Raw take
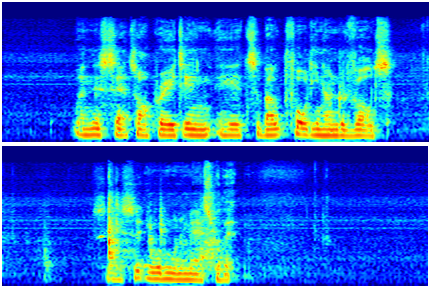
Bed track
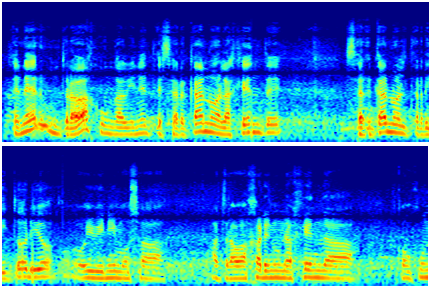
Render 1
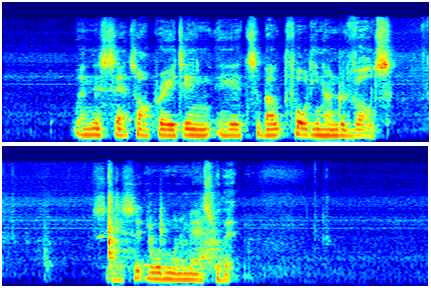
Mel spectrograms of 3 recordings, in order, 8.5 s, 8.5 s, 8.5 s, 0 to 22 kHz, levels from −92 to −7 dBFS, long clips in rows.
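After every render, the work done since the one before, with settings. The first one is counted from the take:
0:03.50–0:05.36: spectral tilt +2 dB per octave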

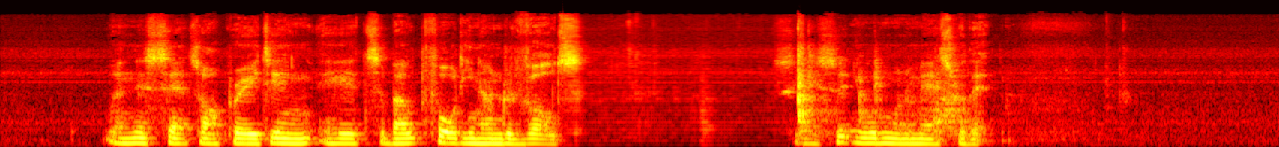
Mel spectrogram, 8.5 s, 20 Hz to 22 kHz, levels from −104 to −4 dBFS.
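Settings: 0:03.75–0:05.26: phases set to zero 101 Hz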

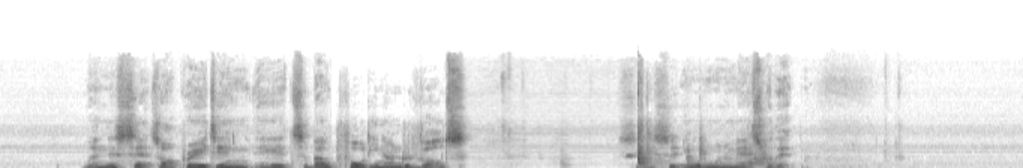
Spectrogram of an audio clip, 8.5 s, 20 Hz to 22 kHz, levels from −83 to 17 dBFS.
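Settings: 0:02.76–0:03.71: high-frequency loss of the air 89 metres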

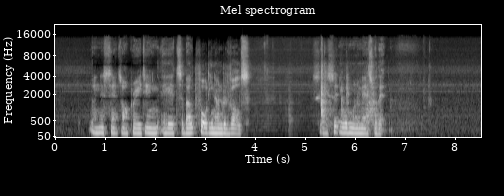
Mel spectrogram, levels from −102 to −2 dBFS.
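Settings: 0:00.76–0:02.05: phaser with its sweep stopped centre 1,700 Hz, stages 6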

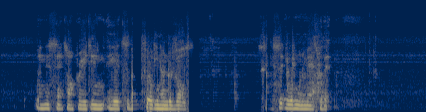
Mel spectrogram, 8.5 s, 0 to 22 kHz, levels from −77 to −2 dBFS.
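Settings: gate with flip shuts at −9 dBFS, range −28 dB
slew-rate limiting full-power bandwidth 38 Hz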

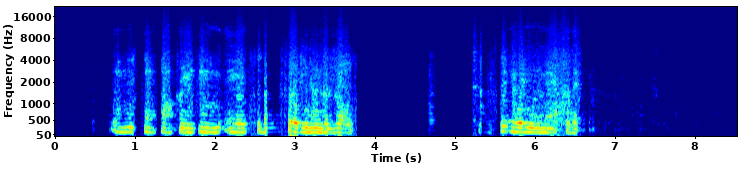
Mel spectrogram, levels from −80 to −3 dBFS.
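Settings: gap after every zero crossing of 0.19 ms
string-ensemble chorus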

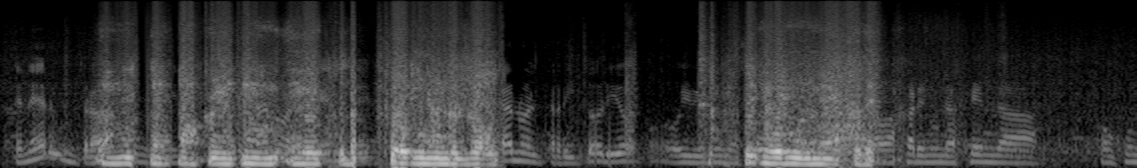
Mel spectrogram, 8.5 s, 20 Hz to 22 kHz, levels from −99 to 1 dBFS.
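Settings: mix in bed track −25.5 dB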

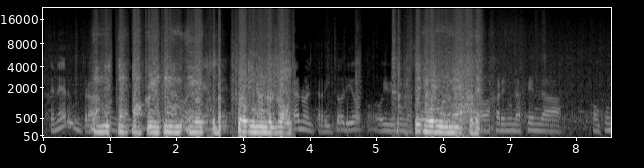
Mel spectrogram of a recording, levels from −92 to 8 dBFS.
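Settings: level +11 dB

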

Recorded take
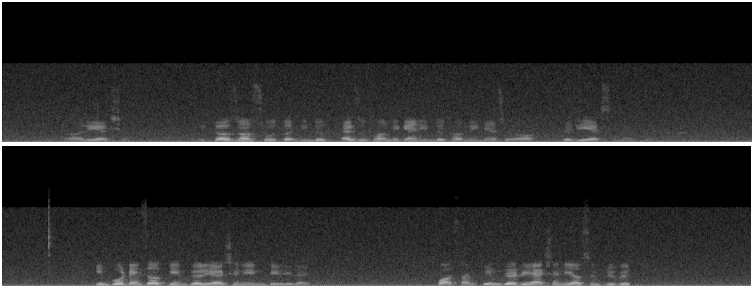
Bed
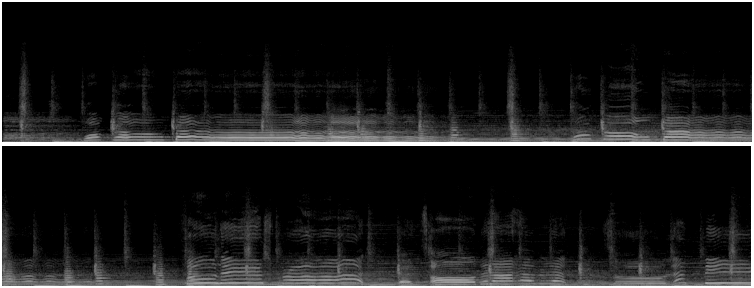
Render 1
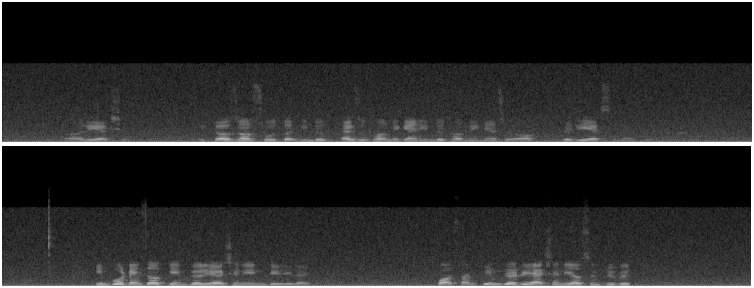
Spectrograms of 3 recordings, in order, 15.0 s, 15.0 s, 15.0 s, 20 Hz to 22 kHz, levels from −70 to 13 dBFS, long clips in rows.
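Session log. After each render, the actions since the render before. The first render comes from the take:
no processing that can be heard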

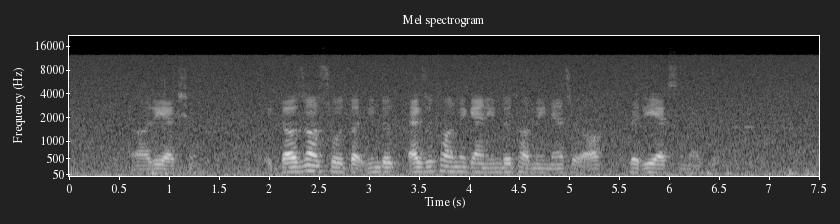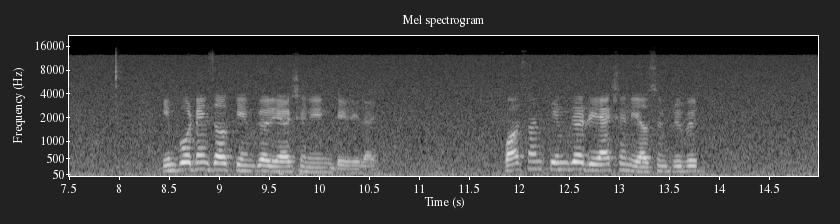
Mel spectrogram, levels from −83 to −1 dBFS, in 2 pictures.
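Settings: mains-hum notches 50/100/150/200/250 Hz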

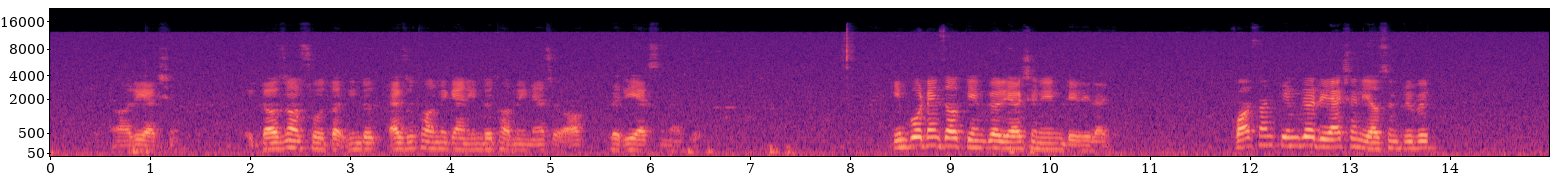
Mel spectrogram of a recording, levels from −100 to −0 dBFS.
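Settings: noise reduction from a noise print 7 dB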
